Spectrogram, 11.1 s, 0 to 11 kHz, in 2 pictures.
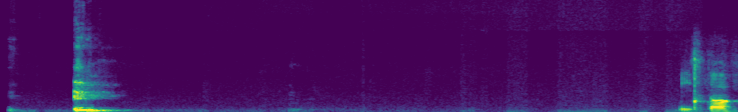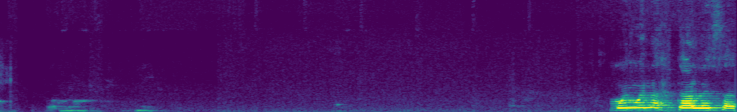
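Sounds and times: person clearing throat: 0.6 - 1.0.

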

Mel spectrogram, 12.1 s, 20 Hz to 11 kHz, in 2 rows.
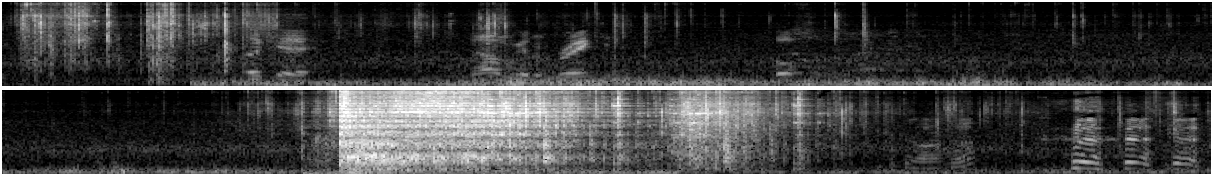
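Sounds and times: glass fragments tinkling: 7.6 - 10.3
safety glass shattering: 7.6 - 10.3.

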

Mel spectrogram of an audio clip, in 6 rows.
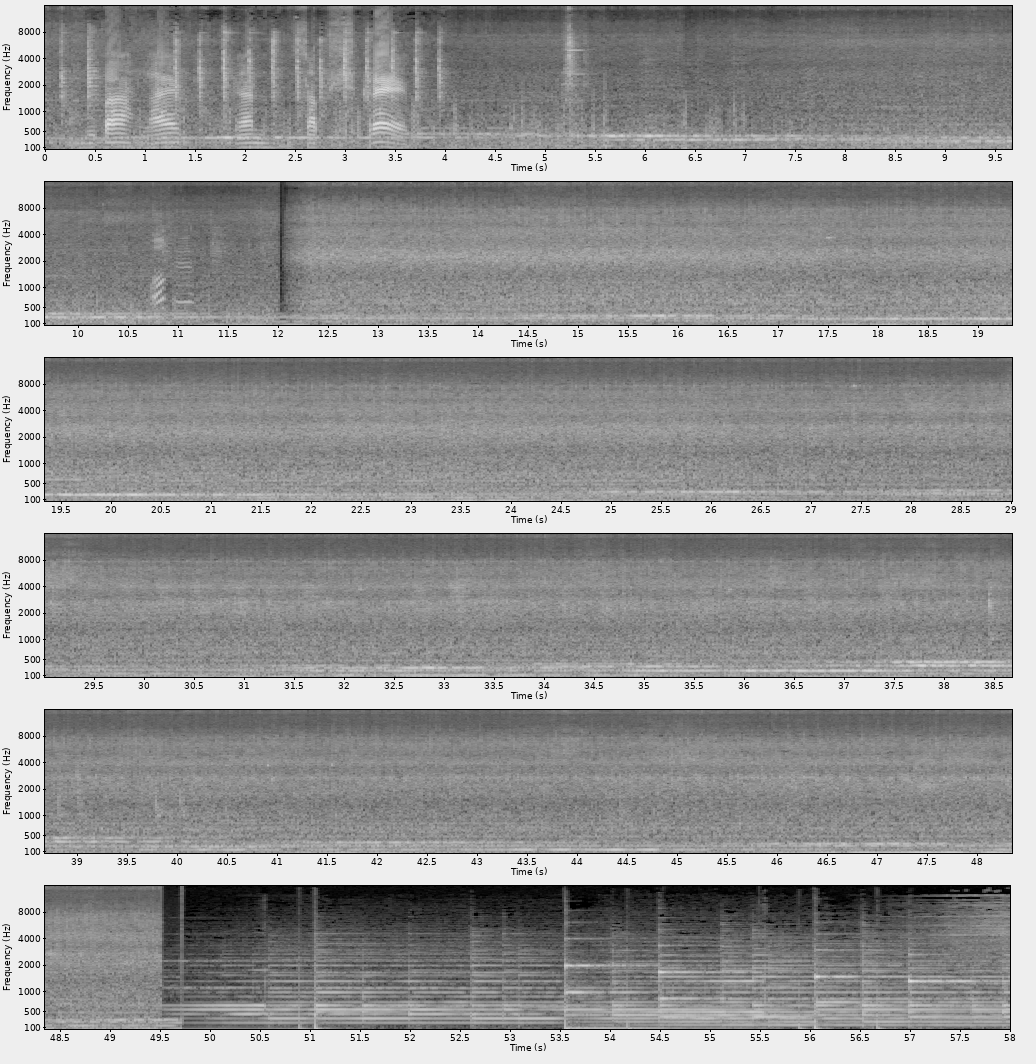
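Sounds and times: deck machinery running: 0.0 - 49.9
low engine throb: 0.0 - 51.3.

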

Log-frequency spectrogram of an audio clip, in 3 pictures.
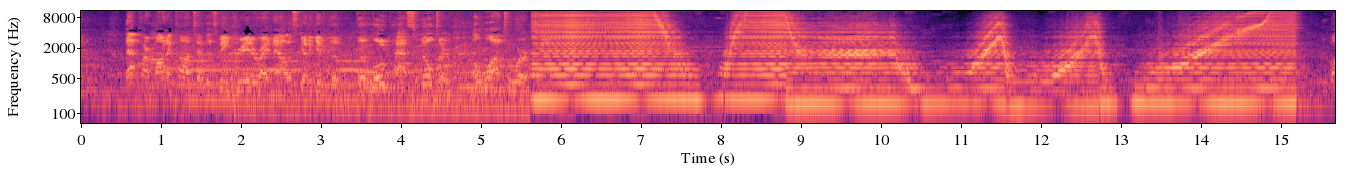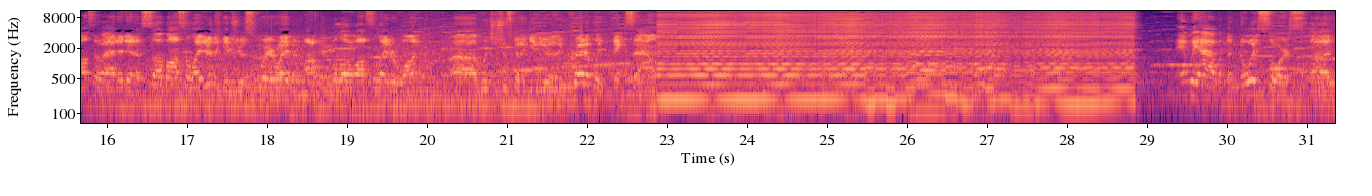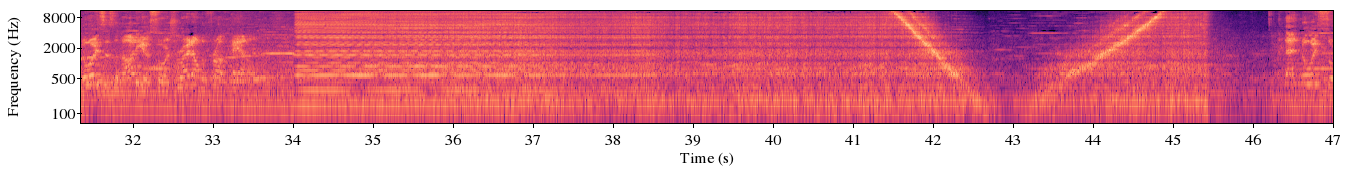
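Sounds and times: analog synthesizer filter sweeps: 1.5 - 15.5, 22.6 - 29.0, 34.0 - 45.8.

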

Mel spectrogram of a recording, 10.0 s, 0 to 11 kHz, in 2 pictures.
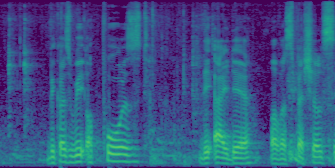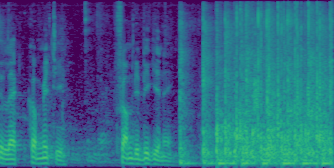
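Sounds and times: thumping on wooden desks: 7.8 - 10.0.

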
